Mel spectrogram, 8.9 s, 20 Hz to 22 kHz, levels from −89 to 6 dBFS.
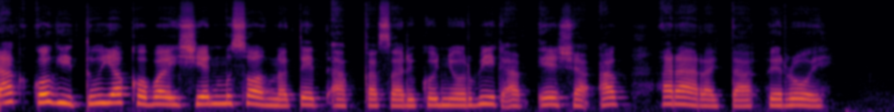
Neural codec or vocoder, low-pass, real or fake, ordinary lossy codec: codec, 44.1 kHz, 7.8 kbps, Pupu-Codec; none; fake; none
